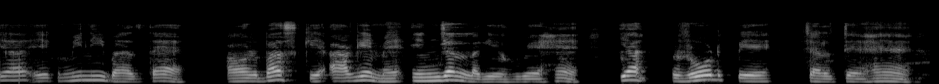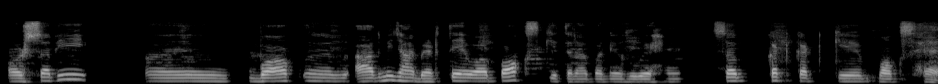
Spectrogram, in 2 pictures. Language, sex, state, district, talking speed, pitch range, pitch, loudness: Hindi, male, Bihar, Jahanabad, 130 wpm, 140-170 Hz, 150 Hz, -30 LUFS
